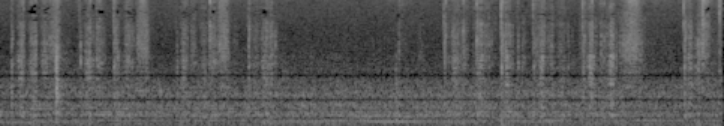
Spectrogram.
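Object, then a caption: Pen on a paper sheet. A ballpoint pen writes across a thin printed paper sheet lying flat on a wooden desk, making soft, continuous scratching strokes with bright, brief rasps. A steady low hum runs underneath the quiet writing throughout.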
